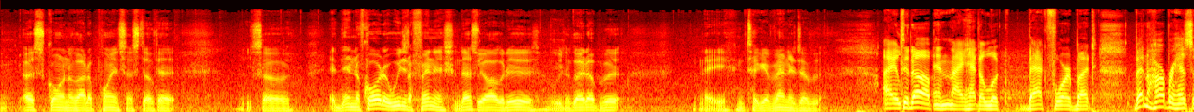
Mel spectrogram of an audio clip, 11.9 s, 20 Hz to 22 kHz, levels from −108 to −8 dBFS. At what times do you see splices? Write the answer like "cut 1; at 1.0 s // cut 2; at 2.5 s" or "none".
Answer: cut 1; at 1.5 s // cut 2; at 2.5 s // cut 3; at 3.6 s // cut 4; at 4.1 s // cut 5; at 4.8 s // cut 6; at 5.6 s // cut 7; at 6.0 s // cut 8; at 9.0 s // cut 9; at 9.3 s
